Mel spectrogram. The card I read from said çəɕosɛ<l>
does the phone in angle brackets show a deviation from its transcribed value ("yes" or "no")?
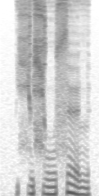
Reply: no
